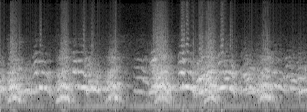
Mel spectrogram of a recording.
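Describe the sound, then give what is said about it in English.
A pack of husky sled dogs barks and yelps excitedly, loud overlapping bursts coming close together in a steady, continuous clamor, with no talking. “Huskies! The Wonder Dog King, swiftest and strongest of Eskimo lead dogs, blazes the trail through storm and snow for Sergeant Preston as he meets the Challenge of the Yukon.”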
